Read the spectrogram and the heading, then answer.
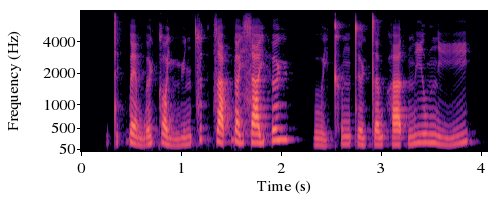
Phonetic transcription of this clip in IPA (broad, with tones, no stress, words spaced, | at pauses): t̪ɪ˨˥k̚wɛː˨˩mwɵ˥ɥkɔː˨˩j myː˨˧nt͡sʊ˥k̚ t͡saː˨˥p̚jɐ˨˧jsaː˧jhɵ˥ɥ | uː˨˩jkʰʊ˧ŋ t̪ɵ˨ɥt̪ɐ˧whaː˧t̚miː˥w n̪iː˨˥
